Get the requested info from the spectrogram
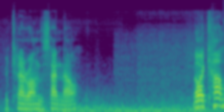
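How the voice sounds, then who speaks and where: Very wide pitch swings mark a man's speech in a British accent at a moderate pace. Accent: British-sounding English. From Germany. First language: German. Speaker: gaming streamer. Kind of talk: casual chat while gaming on live stream. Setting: attic bedroom with PC running. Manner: repetitive, stammering restarts.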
